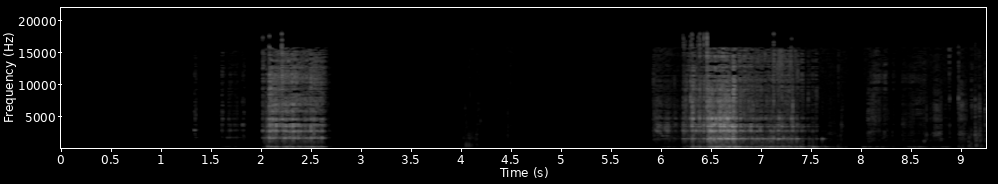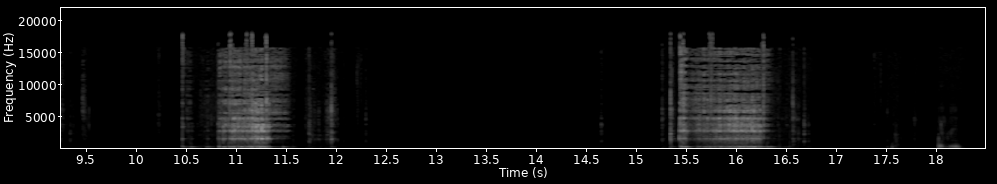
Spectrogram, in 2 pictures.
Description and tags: Slurping drink with a straw and swallowing it.
Recorded with a Rode NT5 microphone.
Bottle, Drink, Gulp, Liquid, OWI, Slurp, Straw, Swallow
